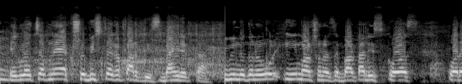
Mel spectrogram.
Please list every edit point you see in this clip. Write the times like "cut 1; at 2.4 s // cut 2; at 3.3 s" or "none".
cut 1; at 2.1 s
